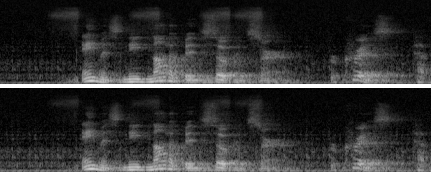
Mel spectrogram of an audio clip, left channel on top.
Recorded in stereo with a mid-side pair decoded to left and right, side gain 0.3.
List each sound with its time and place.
0.8 s a man speaking: 5° right, 0.8 m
